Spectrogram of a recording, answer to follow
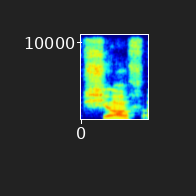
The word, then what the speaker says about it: Schaaf: for a bigger name so it's Schaaf chef he told me not pronounce it and I wrote it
